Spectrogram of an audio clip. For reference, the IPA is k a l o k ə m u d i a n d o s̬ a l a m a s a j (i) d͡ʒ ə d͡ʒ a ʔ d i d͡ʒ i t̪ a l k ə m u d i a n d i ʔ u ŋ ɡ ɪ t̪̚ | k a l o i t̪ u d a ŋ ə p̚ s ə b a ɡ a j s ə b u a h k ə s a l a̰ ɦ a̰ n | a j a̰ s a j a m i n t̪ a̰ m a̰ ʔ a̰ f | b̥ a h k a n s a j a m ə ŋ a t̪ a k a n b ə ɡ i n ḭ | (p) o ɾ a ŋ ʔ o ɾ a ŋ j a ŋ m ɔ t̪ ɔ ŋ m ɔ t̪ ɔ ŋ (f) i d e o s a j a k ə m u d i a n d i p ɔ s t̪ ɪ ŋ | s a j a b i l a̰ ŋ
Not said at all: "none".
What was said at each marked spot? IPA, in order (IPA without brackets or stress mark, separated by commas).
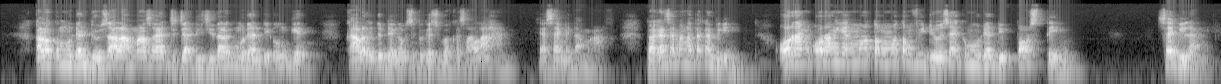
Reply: a, ʔ, f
